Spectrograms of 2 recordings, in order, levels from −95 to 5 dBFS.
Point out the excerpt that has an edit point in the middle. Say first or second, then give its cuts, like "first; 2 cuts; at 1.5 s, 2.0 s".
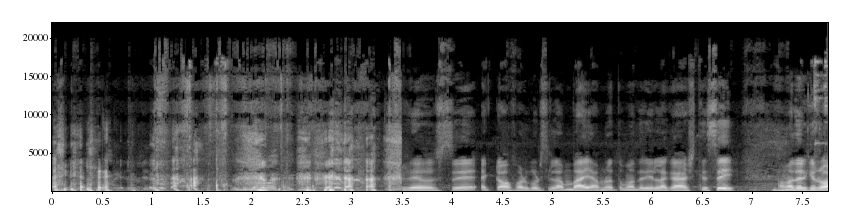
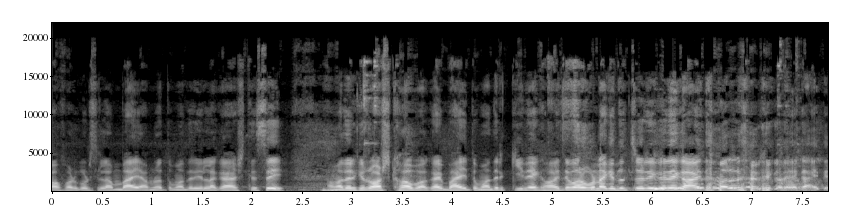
first; 2 cuts; at 0.9 s, 3.5 s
